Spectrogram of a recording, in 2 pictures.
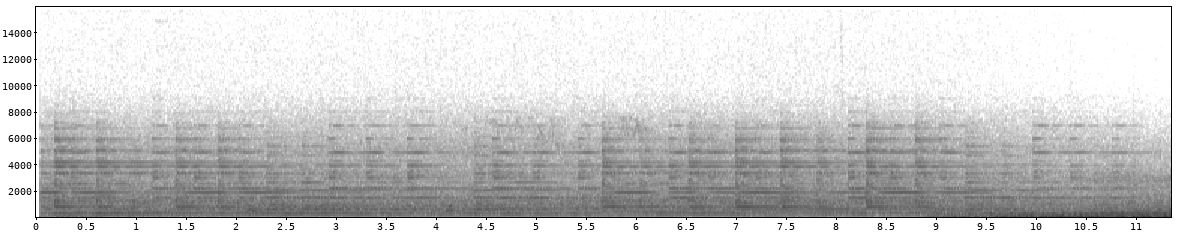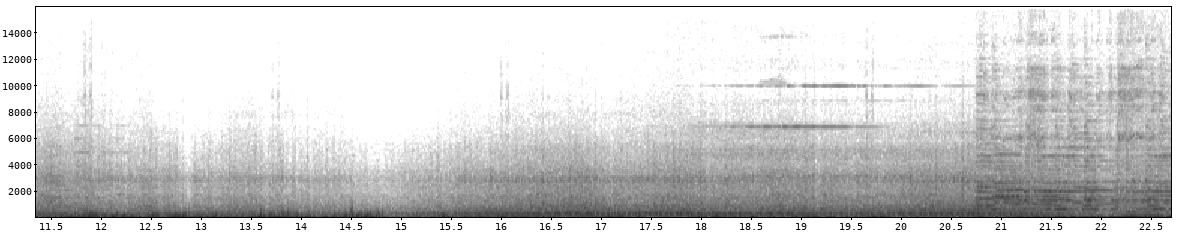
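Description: Steady bell-like ringing tones for about the first nine seconds. Then the low rumble of a railway locomotive at work in a station yard comes in and grows louder, with a steady drone in the last few seconds.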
